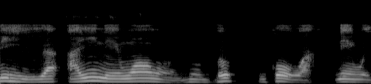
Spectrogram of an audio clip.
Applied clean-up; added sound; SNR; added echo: neural mask model Resemble Enhance denoiser.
